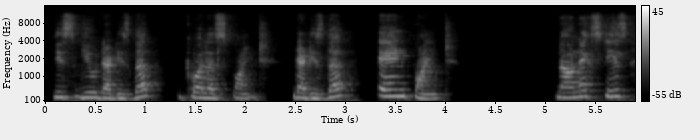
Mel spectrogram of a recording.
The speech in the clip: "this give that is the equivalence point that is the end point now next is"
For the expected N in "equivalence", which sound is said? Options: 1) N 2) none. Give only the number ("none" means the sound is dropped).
2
